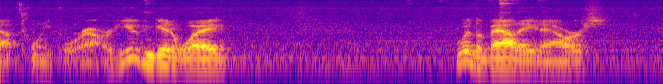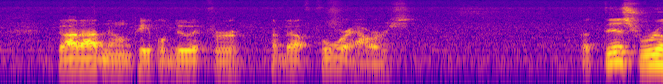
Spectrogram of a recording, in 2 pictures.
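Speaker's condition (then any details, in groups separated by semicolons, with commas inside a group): No condition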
